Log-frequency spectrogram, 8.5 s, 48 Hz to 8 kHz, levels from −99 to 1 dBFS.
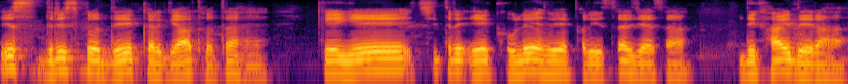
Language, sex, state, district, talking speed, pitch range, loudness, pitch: Hindi, male, Jharkhand, Ranchi, 135 wpm, 90-110 Hz, -18 LUFS, 100 Hz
